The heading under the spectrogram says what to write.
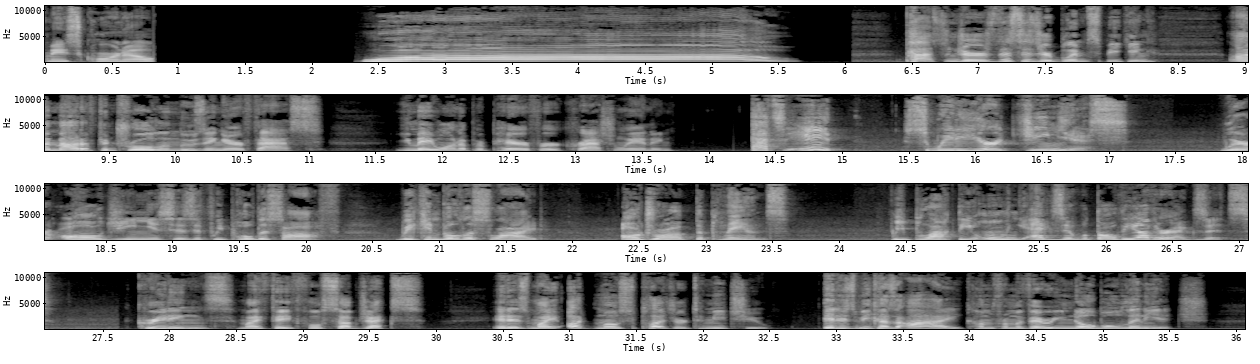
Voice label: animation; Innovative LA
